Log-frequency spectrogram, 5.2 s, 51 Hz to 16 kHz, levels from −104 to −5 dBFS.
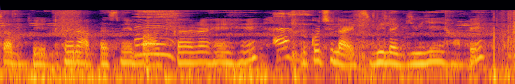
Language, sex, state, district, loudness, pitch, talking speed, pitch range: Hindi, female, Bihar, Jahanabad, -21 LUFS, 225 Hz, 210 wpm, 215-250 Hz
